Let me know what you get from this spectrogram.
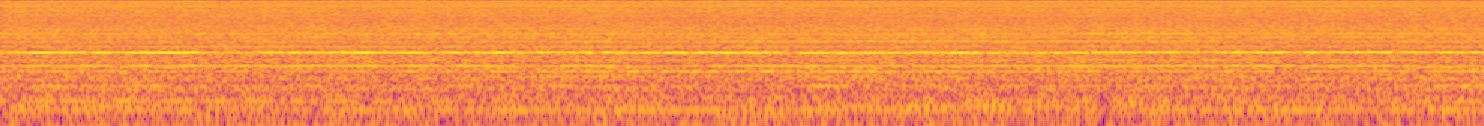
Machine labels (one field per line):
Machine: fan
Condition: normal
